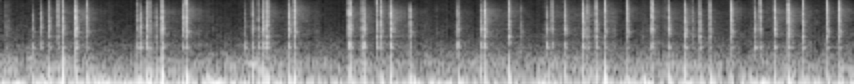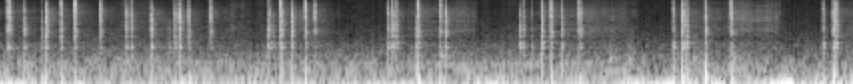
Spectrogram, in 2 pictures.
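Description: Long nails scratch and tap the sides of a hollow, double-walled plastic glitter tumbler. Quick, sharp, bright clicks and scratchy strokes come in dense bursts with brief pauses, each tap dying out almost instantly over a soft low rumble.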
